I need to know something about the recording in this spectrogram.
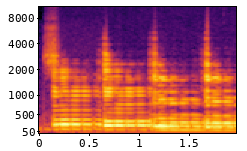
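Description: A rock song's intro from the film The Lost Boys, a cover by a British band: sustained, chorus-drenched guitar-like chords struck about twice a second, full, with no vocals yet.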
